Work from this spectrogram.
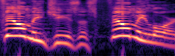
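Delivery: swooping, sing-song, churchy praying delivery. Telling of a churchgoer who stood up every week, praying in a loud voice. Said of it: "pray in a loud voice".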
